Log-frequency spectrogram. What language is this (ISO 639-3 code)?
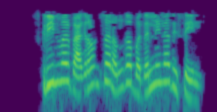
mar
